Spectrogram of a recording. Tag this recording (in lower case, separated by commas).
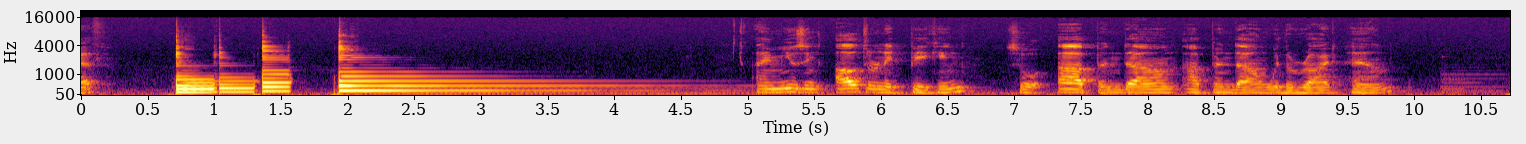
guitar, speech, plucked string instrument, acoustic guitar, music, musical instrument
